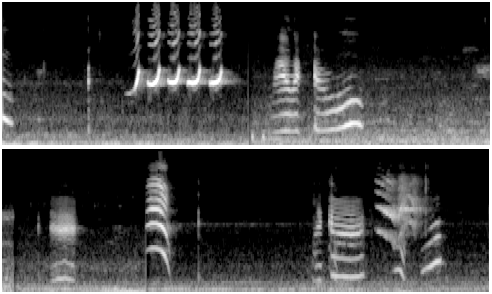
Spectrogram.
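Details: Pet talking Indian ringneck parrot uttering its natural calls: a rapid run of five shrill, ringing squawks, followed by assorted whistled slides, nasal notes and brief chatter, with low background rumble.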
